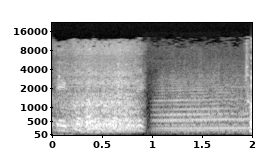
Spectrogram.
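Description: About a second of noisy pit-lane background, then an abrupt cut to race car engines running at a steady pitch as they lap the circuit.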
